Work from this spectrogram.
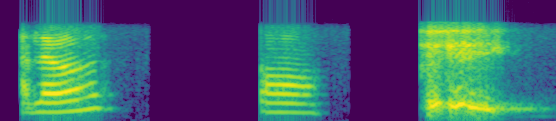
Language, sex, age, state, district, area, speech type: Manipuri, female, 45-60, Manipur, Senapati, rural, conversation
